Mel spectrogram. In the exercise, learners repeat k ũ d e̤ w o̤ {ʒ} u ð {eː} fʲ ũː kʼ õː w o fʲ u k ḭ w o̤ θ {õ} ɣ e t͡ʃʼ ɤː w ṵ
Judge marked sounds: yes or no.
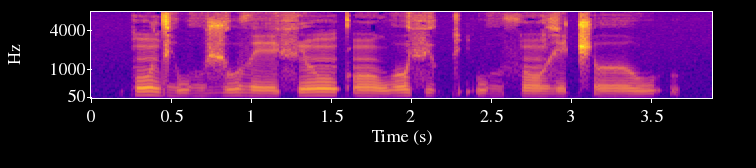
yes, yes, yes

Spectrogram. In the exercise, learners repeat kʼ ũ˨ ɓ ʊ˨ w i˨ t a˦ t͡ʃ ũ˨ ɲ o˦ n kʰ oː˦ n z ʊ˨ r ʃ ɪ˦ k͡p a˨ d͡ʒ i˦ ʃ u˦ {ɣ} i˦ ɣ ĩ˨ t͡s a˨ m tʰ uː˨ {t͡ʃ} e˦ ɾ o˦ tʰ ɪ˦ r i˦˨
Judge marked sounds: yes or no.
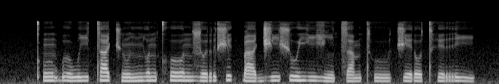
no, yes

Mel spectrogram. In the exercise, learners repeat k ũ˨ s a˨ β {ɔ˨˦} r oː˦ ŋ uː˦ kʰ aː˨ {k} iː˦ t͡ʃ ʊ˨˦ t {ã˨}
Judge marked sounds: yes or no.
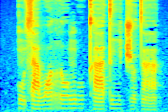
yes, no, yes

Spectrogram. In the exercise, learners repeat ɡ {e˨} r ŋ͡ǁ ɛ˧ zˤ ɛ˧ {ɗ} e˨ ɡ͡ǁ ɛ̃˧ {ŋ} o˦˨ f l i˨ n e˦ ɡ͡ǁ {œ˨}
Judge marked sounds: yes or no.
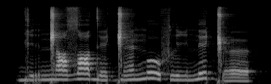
no, no, yes, yes

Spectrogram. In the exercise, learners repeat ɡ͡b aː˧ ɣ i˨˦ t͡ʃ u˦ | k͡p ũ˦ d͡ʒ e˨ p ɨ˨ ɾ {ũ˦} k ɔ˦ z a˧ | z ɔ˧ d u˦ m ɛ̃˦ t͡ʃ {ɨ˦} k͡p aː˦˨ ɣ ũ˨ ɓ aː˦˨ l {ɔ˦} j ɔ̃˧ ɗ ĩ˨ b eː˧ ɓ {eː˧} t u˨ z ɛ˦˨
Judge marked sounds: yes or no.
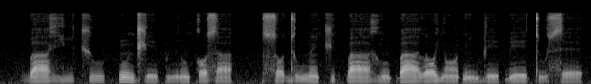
yes, yes, yes, no

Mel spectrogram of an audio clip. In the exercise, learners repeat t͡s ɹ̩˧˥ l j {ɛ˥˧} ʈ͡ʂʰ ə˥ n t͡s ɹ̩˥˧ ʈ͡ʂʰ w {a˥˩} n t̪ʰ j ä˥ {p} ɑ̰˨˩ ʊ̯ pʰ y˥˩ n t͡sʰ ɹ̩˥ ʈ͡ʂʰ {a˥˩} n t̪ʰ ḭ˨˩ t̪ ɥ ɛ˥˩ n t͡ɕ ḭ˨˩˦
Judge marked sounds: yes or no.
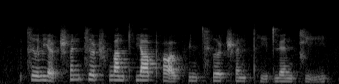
no, yes, no, no

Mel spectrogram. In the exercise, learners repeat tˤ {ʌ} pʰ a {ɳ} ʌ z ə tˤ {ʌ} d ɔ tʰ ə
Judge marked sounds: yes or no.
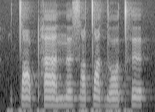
no, no, yes

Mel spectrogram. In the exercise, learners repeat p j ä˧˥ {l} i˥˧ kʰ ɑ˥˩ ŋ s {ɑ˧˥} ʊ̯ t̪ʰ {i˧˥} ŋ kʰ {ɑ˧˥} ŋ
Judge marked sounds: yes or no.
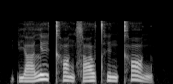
yes, no, no, no

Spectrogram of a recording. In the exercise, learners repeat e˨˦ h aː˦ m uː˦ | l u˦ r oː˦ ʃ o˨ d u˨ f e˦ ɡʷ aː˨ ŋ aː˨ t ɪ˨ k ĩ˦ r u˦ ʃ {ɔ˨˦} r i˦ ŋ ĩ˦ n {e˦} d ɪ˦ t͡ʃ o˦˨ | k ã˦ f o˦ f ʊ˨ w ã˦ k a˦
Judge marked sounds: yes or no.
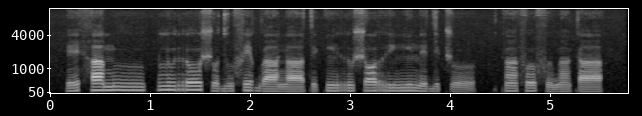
no, yes

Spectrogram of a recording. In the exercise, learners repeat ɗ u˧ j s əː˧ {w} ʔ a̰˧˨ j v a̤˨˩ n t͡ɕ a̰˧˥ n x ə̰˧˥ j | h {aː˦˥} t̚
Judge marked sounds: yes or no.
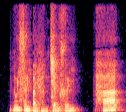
no, yes

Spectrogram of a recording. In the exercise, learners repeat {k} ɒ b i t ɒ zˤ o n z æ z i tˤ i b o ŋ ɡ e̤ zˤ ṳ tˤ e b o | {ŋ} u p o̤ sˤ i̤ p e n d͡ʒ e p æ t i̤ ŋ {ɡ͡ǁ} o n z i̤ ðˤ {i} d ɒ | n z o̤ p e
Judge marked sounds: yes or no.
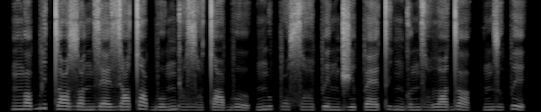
no, yes, no, yes

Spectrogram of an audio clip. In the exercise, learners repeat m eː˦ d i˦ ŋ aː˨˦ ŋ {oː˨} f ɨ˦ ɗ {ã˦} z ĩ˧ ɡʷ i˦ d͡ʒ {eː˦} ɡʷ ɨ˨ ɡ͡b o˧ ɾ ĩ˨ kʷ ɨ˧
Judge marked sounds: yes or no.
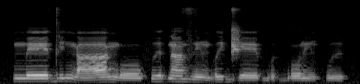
yes, yes, no

